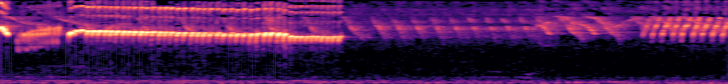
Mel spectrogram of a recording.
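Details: Canary master song for training: a sustained buzzy trill held steady for about two seconds, then softer fainter rapid notes and a high rattling trill at the end.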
